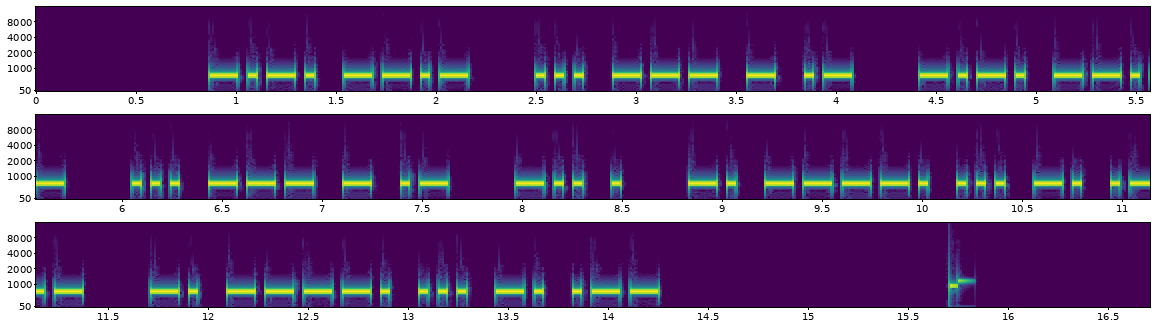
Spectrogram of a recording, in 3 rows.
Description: Morse code, heard as a keyed tone, about 25 wpm, 700 Hz. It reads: CQ SOTA CQ SOTA DE N9SNW N9SNW
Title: SOTA QSO Practice 25wpm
